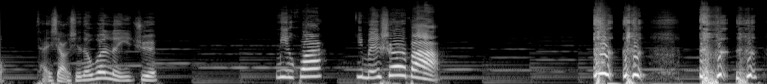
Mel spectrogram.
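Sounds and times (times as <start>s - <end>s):
speech: 0.0s - 1.7s, 2.8s - 4.5s, 6.4s - 6.8s, 7.5s - 7.6s
coughing: 5.9s - 7.6s.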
